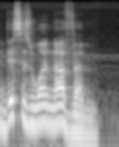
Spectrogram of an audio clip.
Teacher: Normalmente o them ele é reduzido para am e aí você emenda na palavra anterior.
